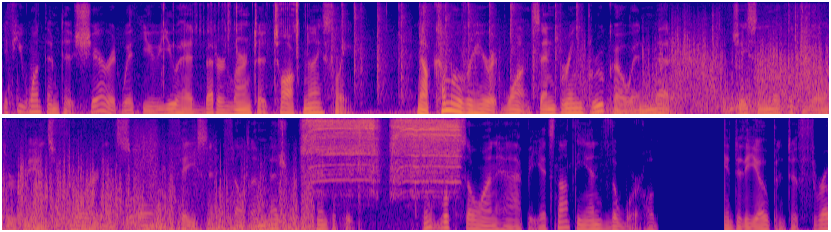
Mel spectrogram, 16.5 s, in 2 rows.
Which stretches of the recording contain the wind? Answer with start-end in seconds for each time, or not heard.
0.0-11.5.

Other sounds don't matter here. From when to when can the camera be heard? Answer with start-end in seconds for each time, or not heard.
1.6-3.1, 7.0-8.2, 11.2-12.9.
